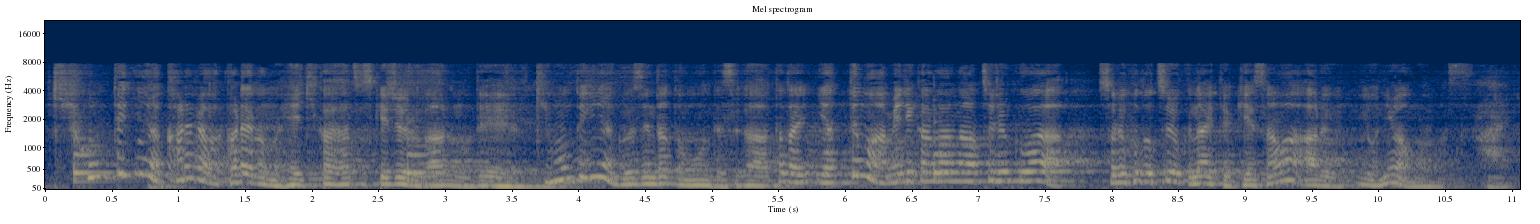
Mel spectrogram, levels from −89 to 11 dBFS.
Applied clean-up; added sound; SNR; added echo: none; Bowed string instrument; 11 dB; reverberation time 2.2 s.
